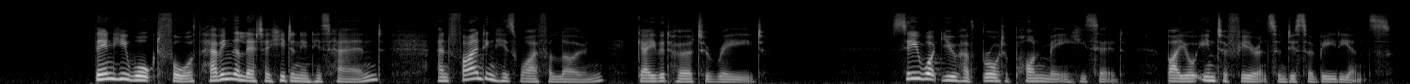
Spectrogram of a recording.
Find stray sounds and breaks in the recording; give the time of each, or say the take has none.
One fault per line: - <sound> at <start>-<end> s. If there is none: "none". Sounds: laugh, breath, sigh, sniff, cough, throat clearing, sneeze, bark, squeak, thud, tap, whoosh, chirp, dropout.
none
